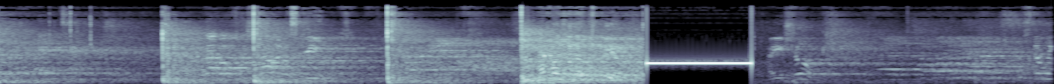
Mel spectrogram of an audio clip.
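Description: A steady beep tone lasting about a second cuts in about six and a half seconds in and blanks out all other sound: a censor bleep over a word. Around it, voices and a few sharp knocks of a basketball bouncing on the wooden floor echo in a large sports hall.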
